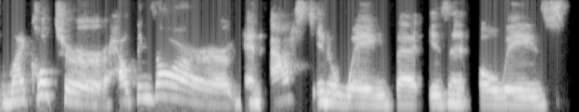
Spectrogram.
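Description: A woman hosting a conversation podcast, speaking in a measured, earnest way as she introduces her guests. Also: fairly low pitch, husky, no room sound. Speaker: podcast host.

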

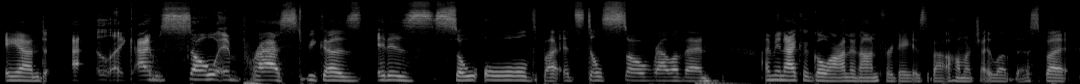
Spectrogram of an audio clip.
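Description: A woman's voice: lowish voice, fairly even intonation, a little slow, a bit bright, no room sound. A woman co-hosting a podcast in casual, effusive and emphatic conversation. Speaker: podcast co-host.

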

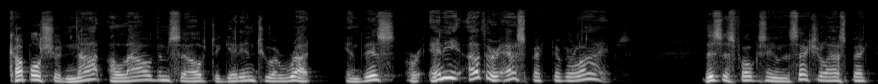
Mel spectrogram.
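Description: An older man teaching the Bible, reading verses and explaining them in a measured way, restating his points as he goes. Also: fairly high pitch, dark tone, slightly rough, dry recording.

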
